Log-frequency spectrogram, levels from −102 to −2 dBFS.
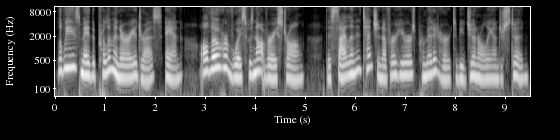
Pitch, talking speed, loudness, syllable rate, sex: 215 Hz, 160 wpm, -20 LUFS, 5.3 syllables/s, female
